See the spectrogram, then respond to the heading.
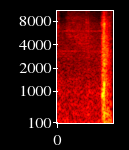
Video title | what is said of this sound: "1400만원 감가!" 패밀리카로 안성맞춤 팰리세이드 - 중고차 구매대행 | 둔탁한 소리가 나야 되는데 어떤 통통 소리가 나지 않은지를 좀 살펴보는 거고요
